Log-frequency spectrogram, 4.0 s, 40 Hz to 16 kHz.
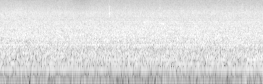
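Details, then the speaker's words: Mastercraft CTC90 small circulator fan running on low: steady, even whoosh of air with a faint low hum, no rubbing or ticking; runs smoothly. "and just remember that this thing was completely seized up when i got it and it is still working quite well"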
